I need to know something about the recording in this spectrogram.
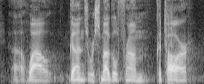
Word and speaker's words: Qatar: guns were smuggled from Qatar cutter I think it's a correct pronunciation now uh cutter to Libya used by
